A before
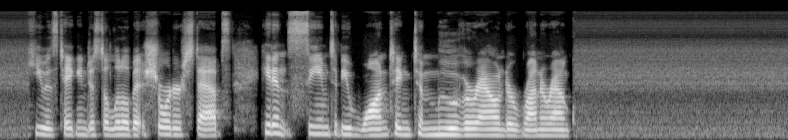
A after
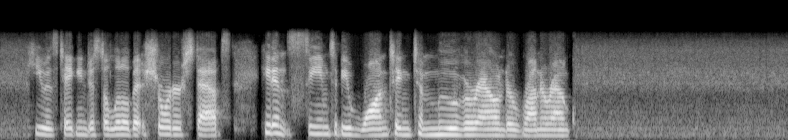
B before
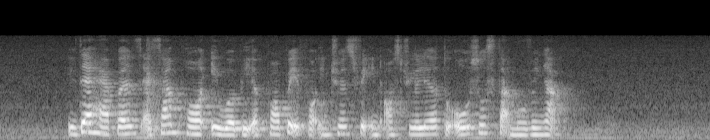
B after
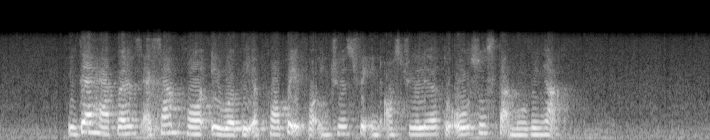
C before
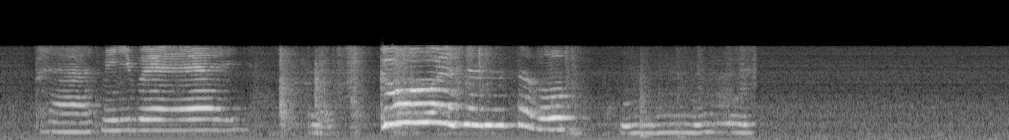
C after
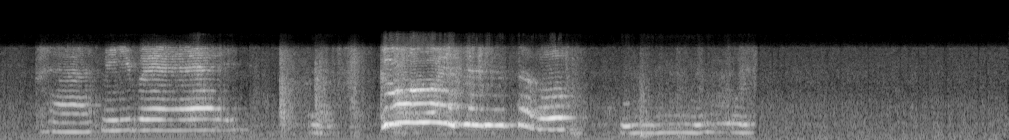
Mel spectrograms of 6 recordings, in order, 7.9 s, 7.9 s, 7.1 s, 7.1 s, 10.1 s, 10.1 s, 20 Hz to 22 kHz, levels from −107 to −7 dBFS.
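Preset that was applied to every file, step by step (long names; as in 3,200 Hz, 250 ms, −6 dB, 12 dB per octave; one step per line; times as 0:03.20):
in parallel at −10 dB: hard clipping −18.5 dBFS
on the sum: Opus 12 kbit/s 48,000 Hz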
